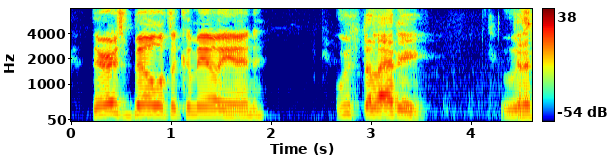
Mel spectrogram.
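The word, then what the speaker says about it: oustaleti: Ustaletti.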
